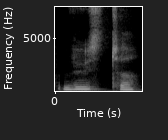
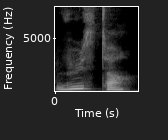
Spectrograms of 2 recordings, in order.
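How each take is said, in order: First: The word ends in a short schwa vowel. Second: The word ends in an open a-like vowel. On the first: The speaker calls it right. "bei Wüste geht er nicht so weit auf" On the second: The speaker calls it wrong. "Dass man sagt Wüster"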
